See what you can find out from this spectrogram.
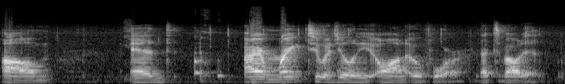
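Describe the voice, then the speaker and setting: Against noticeable background noise, a man with a Southern US accent talks at a fairly slow pace, leaving long, frequent pauses. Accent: Southern US, drops the L in wolf. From US South. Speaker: podcast co-host, gamer. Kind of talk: casual group chat.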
